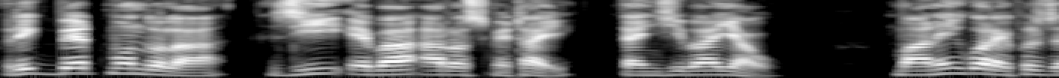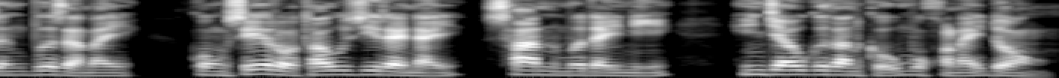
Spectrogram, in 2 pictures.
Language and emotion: Bodo, neutral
